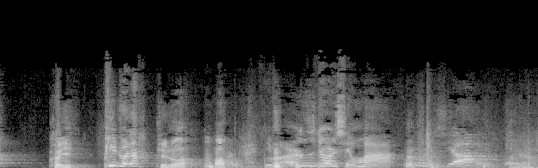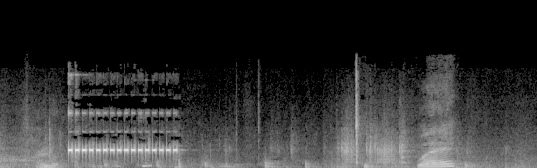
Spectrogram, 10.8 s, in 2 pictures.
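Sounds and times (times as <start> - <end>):
speech: 0.5 - 6.2, 9.6 - 10.2
telephone ringing: 6.1 - 7.3.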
